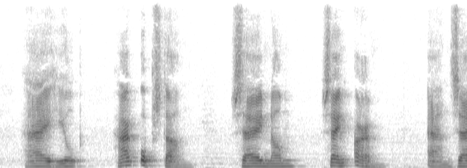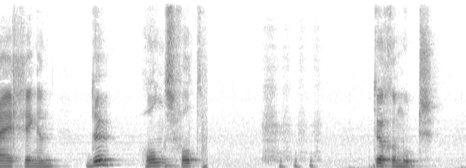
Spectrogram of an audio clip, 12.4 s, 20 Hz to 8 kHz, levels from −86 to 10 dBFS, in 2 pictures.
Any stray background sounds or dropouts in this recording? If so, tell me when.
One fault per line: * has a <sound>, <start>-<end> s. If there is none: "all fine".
* has a laugh, 9.7-10.6 s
